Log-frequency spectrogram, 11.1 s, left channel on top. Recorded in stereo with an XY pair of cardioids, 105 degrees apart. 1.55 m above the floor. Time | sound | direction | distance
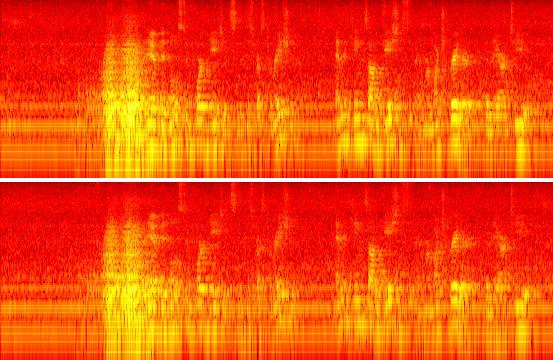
1.5 | a drill | 5° left | 2.5 m
2.9 | a man speaking | 10° left | 2.5 m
